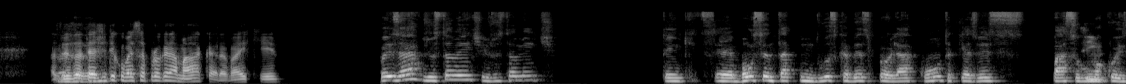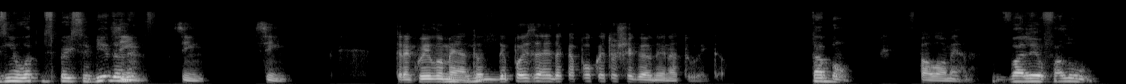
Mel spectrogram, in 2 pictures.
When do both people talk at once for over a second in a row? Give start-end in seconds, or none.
none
